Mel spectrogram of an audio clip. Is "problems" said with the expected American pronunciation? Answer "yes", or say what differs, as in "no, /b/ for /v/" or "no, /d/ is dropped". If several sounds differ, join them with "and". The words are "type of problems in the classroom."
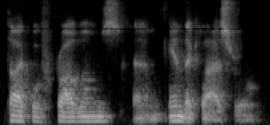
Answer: yes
